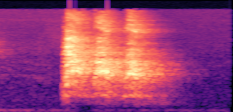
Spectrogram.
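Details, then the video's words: One loud, raspy bark of three quick pulses from a pet cockatoo mimicking a dog, preceded by a faint low hum indoors. "Cockatoo Amber, the barking bird"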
